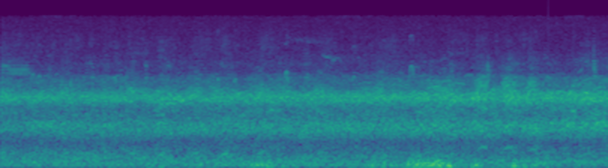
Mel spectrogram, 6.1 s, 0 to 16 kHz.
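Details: Huge November 2011 flock of Lesser Snow Geese passing over the Reifel Migratory Bird Sanctuary, Canada, making a constant din of many high honks. The chorus swells slightly toward the end.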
